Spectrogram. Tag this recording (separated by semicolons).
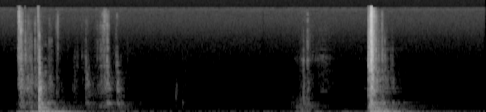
closing; wood; close; wooden; door; doors; open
